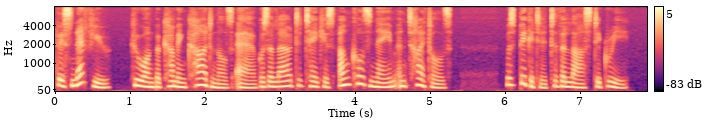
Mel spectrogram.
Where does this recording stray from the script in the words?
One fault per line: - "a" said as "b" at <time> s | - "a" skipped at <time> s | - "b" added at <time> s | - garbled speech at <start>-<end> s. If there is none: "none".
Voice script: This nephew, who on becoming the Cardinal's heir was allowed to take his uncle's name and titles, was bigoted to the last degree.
- "the" skipped at 1.8 s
